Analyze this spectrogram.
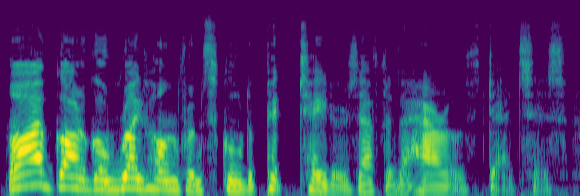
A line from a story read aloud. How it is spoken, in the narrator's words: answered Dan sulkily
